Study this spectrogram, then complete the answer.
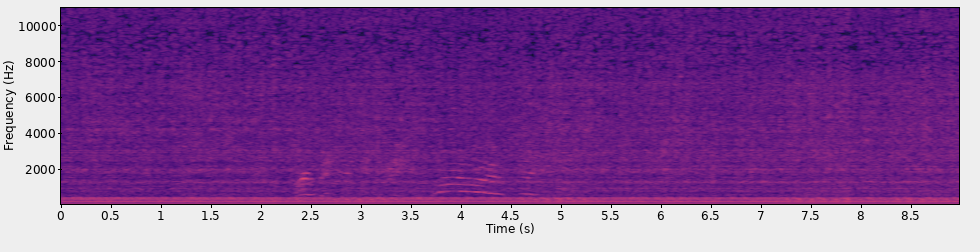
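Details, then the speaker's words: KA-T Nissan 240SX on an untuned Megasquirt standalone ECU, early start after engine install: uneven, stumbling idle hunting around four beats a second. Super rough running from an untuned fuel and ignition map. "that sounds that sounds like four cylinders that's four cylinders but uh it was super rough it was super rough and it had a lot of working that I needed to do"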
